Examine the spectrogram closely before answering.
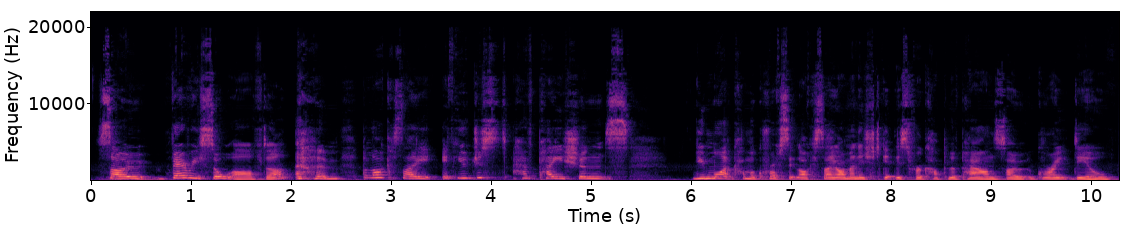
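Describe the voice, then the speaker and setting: A woman's voice: mid-range voice, expressive, moderate pace. Nasal woman with a cold. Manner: chatty, frank, repeats "like I say". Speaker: candle reviewer. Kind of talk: casual product review vlog.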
